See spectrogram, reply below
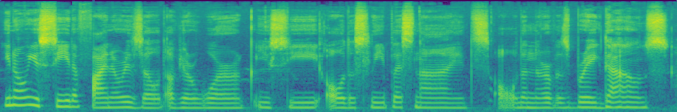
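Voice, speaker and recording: A woman's voice: fairly low pitch, steady tone, measured pace, mellow. A woman in her thirties from Bulgaria, with a Bulgarian accent, hosting a solo podcast in a chatty manner and laughing often. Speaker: podcast host.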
